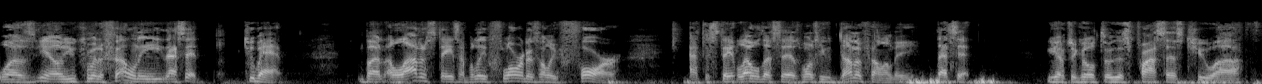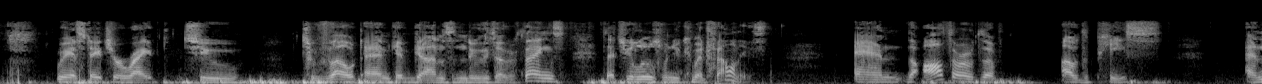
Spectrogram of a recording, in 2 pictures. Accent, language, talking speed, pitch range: American, English, 175 wpm, 95-130 Hz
